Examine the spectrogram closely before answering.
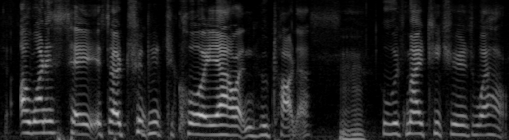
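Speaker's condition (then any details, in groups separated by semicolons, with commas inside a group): Cerebral palsy; lifelong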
